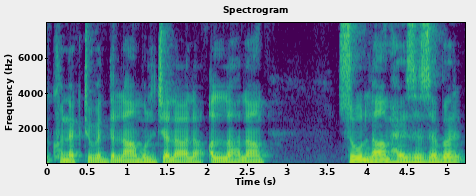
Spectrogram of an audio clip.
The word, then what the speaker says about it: الله: So the sound of lamb will be pronounced with the heavy thick and full mouth sound.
